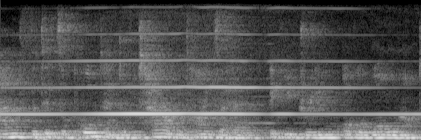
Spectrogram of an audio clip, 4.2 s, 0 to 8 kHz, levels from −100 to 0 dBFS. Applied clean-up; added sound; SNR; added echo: none; Wind instrument, woodwind instrument; 4 dB; reverberation time 1.1 s.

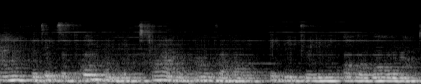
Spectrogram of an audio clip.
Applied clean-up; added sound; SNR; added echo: neural separator model SepFormer DNS4.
